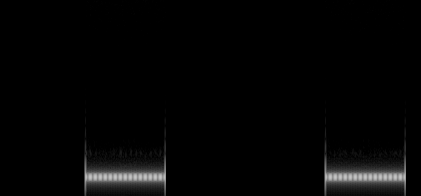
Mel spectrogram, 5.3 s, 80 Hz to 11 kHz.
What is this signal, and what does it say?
Telephone call progress tone (Japanese plan), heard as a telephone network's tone, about 380, 400, 420 Hz, 1 s on and 2 s off. Ringback tone.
